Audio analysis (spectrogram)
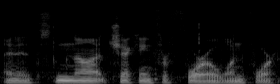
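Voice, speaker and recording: A man programming a game, thinking aloud while he codes, muttering to himself in halting, self-correcting bits. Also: rumbling low, flat delivery, creaky, darkish tone, a little hiss or hum.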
